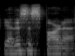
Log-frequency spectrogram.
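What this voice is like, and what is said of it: Gerard Butler impression, American accent. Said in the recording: “my Gerard Butler doing an American accent of his version of This is Sparta ... You nailed that.”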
